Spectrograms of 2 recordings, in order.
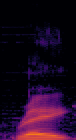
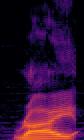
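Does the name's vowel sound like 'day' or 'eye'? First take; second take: day; eye. First: The name rhymes with day. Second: The name rhymes with eye. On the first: The speaker calls it right. "I'm sure you pronounce it Ray" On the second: The speaker calls it wrong. "I'm sorry I'm calling you Rye"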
